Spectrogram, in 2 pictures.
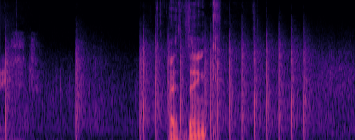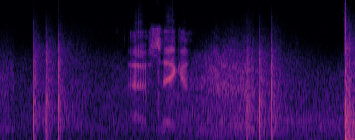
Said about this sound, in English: Now this is a smoke deployment, or smoke artillery deployment,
